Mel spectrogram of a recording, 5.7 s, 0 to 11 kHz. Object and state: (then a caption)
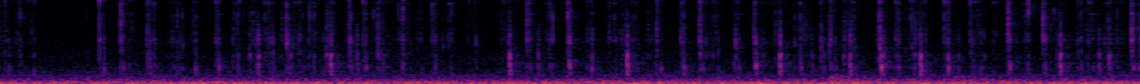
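Mechanical keyboard with plastic keycaps. Steady two-handed fingertip typing on a small 60% Polaris mechanical keyboard with Silent Alpaca linear switches, a grey case and white, mint and pink plastic keycaps, resting on a marble desk. A fast, even run of soft, muted keystroke taps with short bright ticks and no lingering ring sits over a constant low hum.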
